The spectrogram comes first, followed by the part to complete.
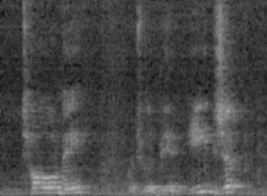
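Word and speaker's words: Ptolemy: uh a horn named told me the p is silent told me which would be in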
